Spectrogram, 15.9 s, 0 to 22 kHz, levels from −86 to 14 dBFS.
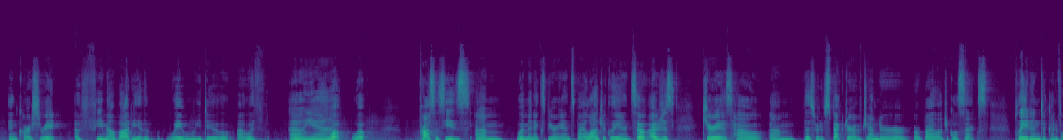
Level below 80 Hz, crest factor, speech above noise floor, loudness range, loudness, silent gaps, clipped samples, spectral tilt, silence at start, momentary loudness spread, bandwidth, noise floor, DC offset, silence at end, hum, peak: -74 dBFS; 22 dB; 31 dB; 3 LU; -32 LUFS; none; under 0.1%; -6 dB/octave; 0.15 s; 10 LU; 13.5 kHz; -63 dBFS; under 0.1%; 0 s; none; -10 dBFS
